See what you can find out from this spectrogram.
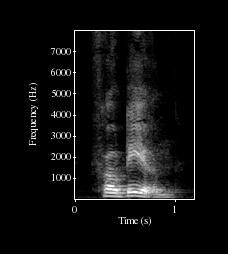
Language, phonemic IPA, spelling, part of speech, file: Dutch, /frɑu̯ˈdeːrə(n)/, frauderen, verb, Nl-frauderen.ogg
- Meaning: to commit fraud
